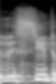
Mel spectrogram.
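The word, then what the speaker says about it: receipt: और यहां पे भी पी क्या है लेंट है पी नहीं पढ़ाए यानी रिसीप्ट पढ़ाए रिसीप्ट जैसे कहेंगे गलत हो जाएगा तो यहां देखिए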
